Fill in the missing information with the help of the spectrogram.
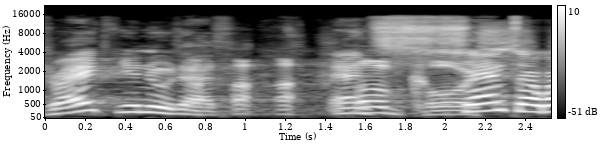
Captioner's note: laugh jovially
